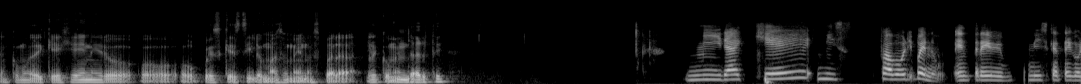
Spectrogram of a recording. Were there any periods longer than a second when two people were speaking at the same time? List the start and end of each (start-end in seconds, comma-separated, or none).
none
